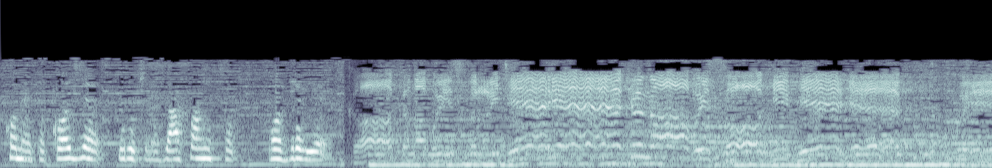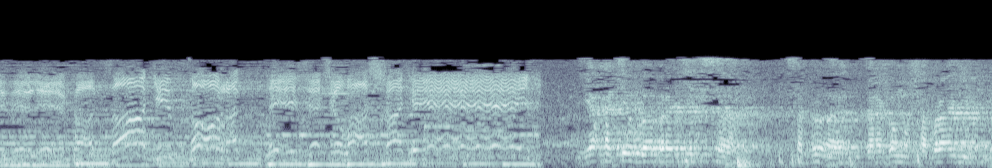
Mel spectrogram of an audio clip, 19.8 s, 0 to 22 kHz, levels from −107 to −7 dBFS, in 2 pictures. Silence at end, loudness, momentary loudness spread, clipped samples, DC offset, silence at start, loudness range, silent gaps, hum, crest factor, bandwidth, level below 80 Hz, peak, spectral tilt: 0 s; -16 LUFS; 6 LU; under 0.1%; under 0.1%; 0 s; 2 LU; none; none; 16 dB; 5.4 kHz; -32 dBFS; 0 dBFS; -6 dB/octave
